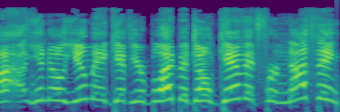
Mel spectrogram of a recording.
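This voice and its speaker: A woman's animated tone. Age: 60s. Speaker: pastor. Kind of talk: sermon. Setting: church.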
